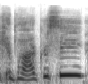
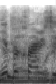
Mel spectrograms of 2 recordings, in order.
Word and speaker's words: Hippocrates: Like hypocrisy? – No, Hippocrates.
